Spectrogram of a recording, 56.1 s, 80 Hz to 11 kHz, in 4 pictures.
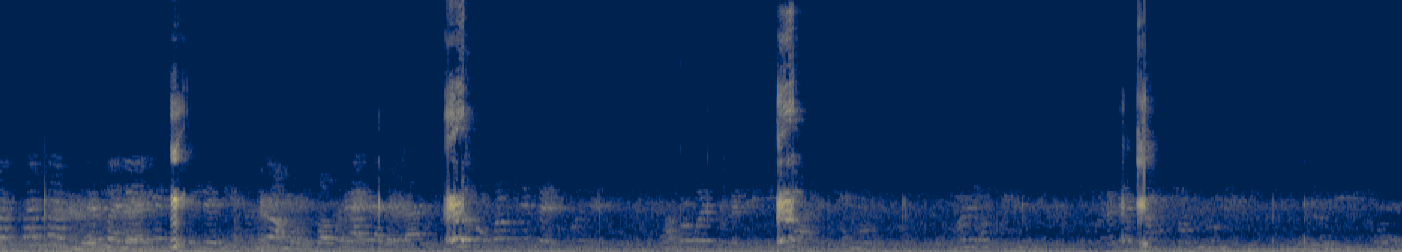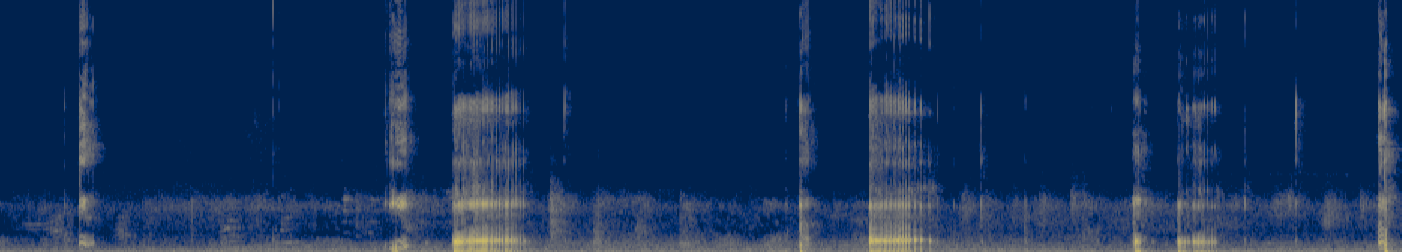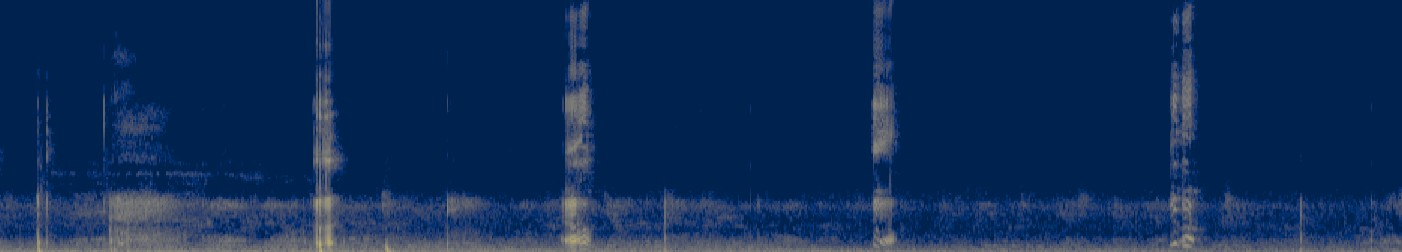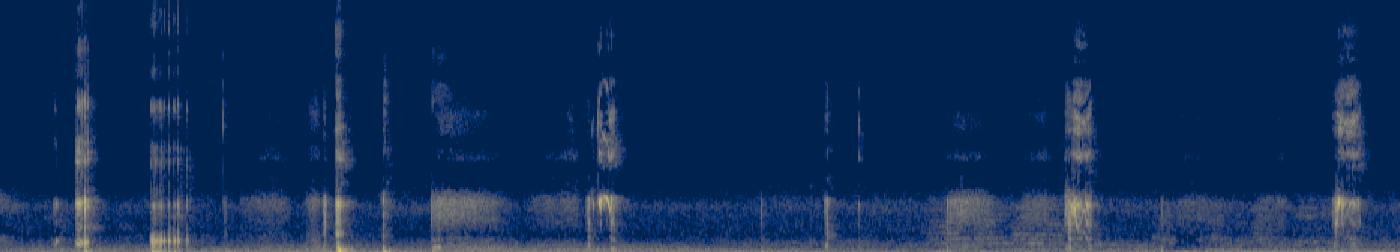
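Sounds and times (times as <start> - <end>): person hiccuping: 1.7 - 1.9, 4.4 - 4.7, 7.8 - 8.0, 14.8 - 15.1, 17.9 - 19.3, 22.0 - 23.4, 25.4 - 26.2, 27.8 - 28.6, 31.2 - 31.5, 33.7 - 34.0, 36.8 - 37.0, 39.8 - 40.0, 42.6 - 44.0, 45.3 - 45.6, 48.0 - 48.3, 52.7 - 53.0, 55.4 - 55.7
faint breathing: 29.0 - 33.4, 44.3 - 45.4, 46.3 - 48.0, 51.3 - 52.7, 53.6 - 56.0
person breathing: 29.1 - 30.4, 46.4 - 48.0, 51.4 - 52.7.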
